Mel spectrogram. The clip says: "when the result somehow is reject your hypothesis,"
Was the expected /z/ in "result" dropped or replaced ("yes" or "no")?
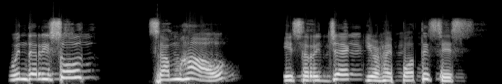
yes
